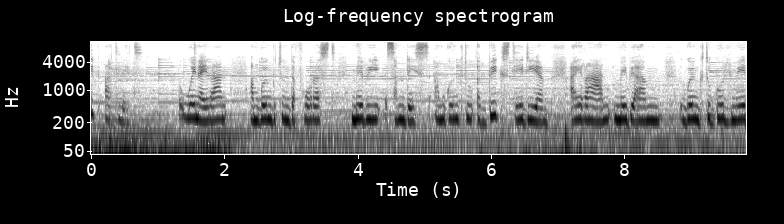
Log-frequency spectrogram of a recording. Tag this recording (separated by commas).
Speech, Music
